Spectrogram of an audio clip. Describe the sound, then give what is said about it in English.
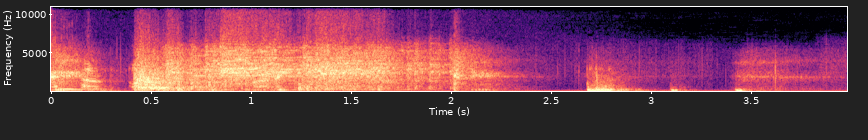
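A punch lands as a sudden hard blow and knocks a man down, followed by a long crashing clatter as he falls, then three short, sharp thuds settle in the quiet afterward. “knocking you down doesn't give me any satisfaction at all.”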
